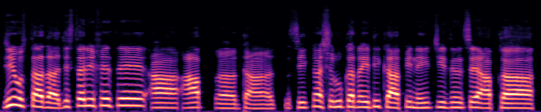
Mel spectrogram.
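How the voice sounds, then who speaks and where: Male podcast host, polite and hesitant interviewer, smooth voice, dry close sound. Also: sits high, dry recording. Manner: polite, hesitant questioning with many fillers. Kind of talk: interview questions.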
